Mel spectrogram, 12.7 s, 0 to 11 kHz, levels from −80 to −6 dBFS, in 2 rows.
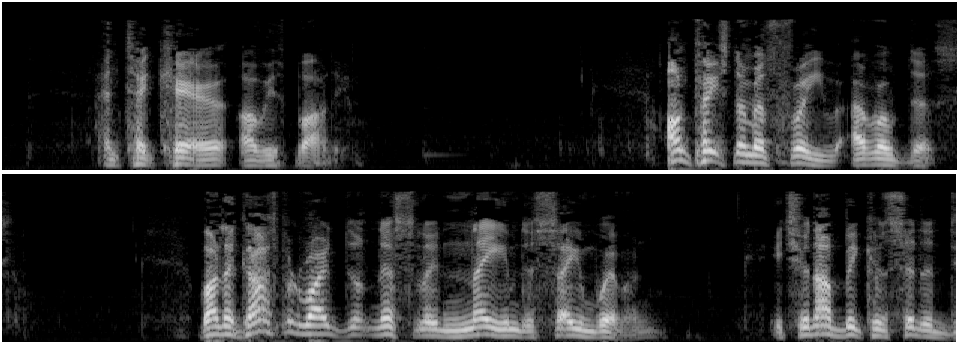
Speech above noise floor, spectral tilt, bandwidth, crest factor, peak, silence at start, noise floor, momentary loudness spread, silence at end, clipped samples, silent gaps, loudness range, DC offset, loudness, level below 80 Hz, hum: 49 dB; -5.5 dB/octave; 8 kHz; 22 dB; -2 dBFS; 0.65 s; -72 dBFS; 12 LU; 0 s; under 0.1%; none; 5 LU; under 0.1%; -23 LUFS; -66 dBFS; none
